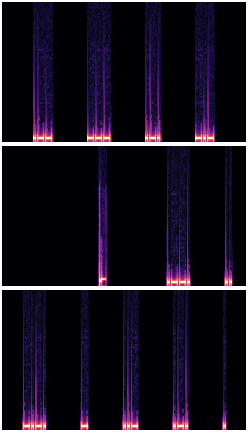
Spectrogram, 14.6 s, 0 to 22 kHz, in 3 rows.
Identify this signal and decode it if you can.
Morse code, heard as a keyed tone, about 30 wpm, spaced as for 10 wpm, 700 Hz. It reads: WORK PICTURE
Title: 6x Character Spacing - Top 200 Words - 30wpm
